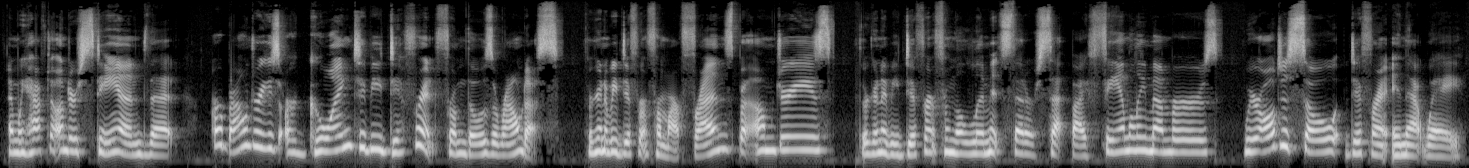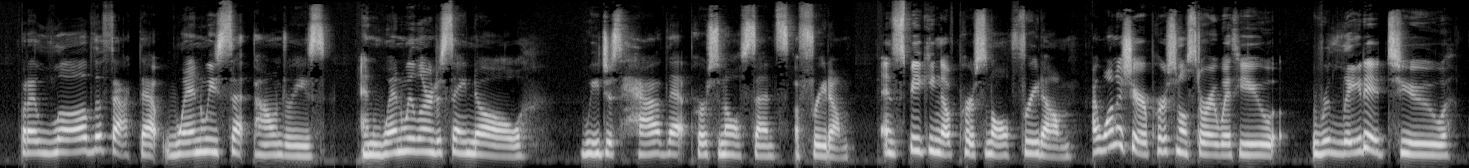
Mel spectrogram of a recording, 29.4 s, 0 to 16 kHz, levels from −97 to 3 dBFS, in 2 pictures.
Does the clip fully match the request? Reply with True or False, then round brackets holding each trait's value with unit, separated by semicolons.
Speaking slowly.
False (175 wpm)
